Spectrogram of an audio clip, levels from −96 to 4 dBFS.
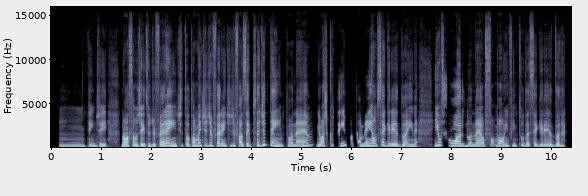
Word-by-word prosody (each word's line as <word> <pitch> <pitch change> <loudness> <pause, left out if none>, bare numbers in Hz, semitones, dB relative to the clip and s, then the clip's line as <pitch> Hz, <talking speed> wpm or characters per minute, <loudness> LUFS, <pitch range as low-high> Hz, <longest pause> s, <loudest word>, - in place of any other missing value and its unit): Hum, 195 0 -7
entendi. 205 +3 -2 0.3
Nossa, 215 +2 +5
um 205 - +3
jeito 210 +1 +3
diferente, 225 0 +3
totalmente 230 +8 +1
diferente 245 -5 0
de 240 - -2
fazer 230 -1 +3
e - - -1
precisa 310 +6 -3
de 385 - +2
tempo, 215 - -1
né. 190 +7 +2 0.2
Eu 220 +2 +1
acho 255 - -1
que 235 - -11
o - - -15
tempo 295 +4 -4
também 235 0 +1
é - - +3
um 300 - -4
segredo 215 - +1
aí, 185 -1 -1
né. 185 - -2 0.3
E 310 - +1
o - - -1
forno, 255 -10 0
né, 205 +1 +2
o - - -1
fo 200 - -8
bom, 270 -4 +1
enfim, 230 -1 -4
tudo 225 +3 -6
é - - +2
segredo, 195 -1 0
né. 285 - -5
220 Hz, 220 wpm, -22 LUFS, 205-255 Hz, 0.3 s, Nossa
